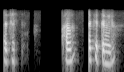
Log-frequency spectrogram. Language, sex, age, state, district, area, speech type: Tamil, female, 60+, Tamil Nadu, Erode, urban, conversation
